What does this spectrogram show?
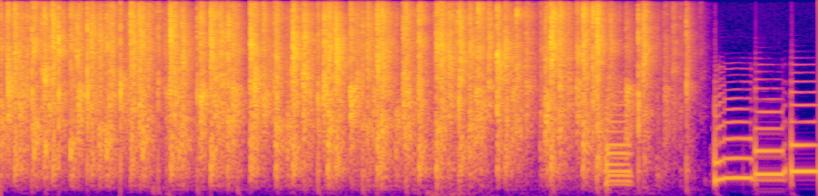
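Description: A crowd applauds with dense, steady clapping for about five seconds, fading out as a short electronic jingle of bright synth tones begins.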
